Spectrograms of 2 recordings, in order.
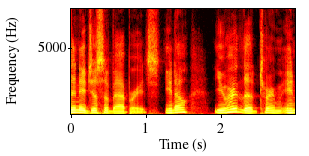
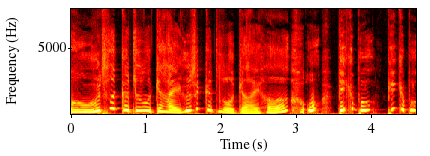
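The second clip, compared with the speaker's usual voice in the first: put-on high sing-song baby talk; 7 semitones higher than usual. Retelling how people talk to pets and babies, imitating baby talk. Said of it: "they're like".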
